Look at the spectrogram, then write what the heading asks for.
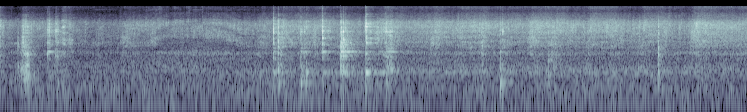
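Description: Chopped onions and tomatoes frying in oil in a pressure cooker, sizzling steadily as they are cooked down to a soft mush. A metal spoon stirs and scrapes against the pot, with a run of sharp scrapes and clicks about three seconds in and single ones later.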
